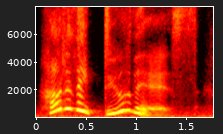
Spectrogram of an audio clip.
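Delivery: loud astonished how; amazed disbelief. Retold or imitated. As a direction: shout it in amazement. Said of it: "and I'm like".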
